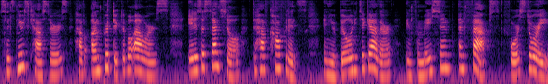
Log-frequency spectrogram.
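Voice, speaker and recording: Somewhat breathy and at a medium pitch, a woman speaks at a fairly slow pace with ordinary pitch variation. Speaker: blind tech podcaster. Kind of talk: newscaster-style narration.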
